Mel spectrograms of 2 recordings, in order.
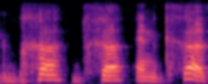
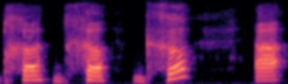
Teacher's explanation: So these are like plosives that are aspirated. So there's a burst of breath that accompanies the closure of plosives or stops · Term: voiced aspirated stops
